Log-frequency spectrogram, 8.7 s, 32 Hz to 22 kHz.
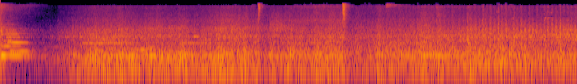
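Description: Diesel-electric locomotive, a KAI CC201, passing close with its engine running in a steady rumble, then passenger coaches rolling by on the rails with a few sharp wheel clicks.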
